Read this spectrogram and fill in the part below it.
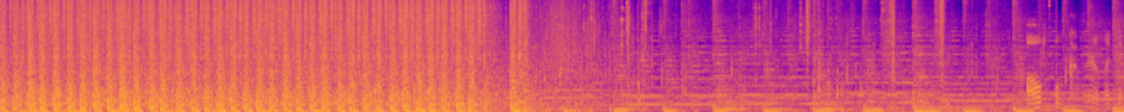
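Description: Video game gunfire: a sustained rapid burst of automatic shots for several seconds, loud and continuous, then stopping, followed by scattered single shots and clanks at lower level.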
